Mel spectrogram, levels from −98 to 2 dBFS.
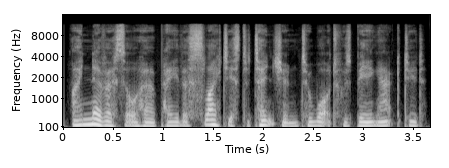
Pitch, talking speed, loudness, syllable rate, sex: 135 Hz, 215 wpm, -18 LUFS, 5.2 syllables/s, male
